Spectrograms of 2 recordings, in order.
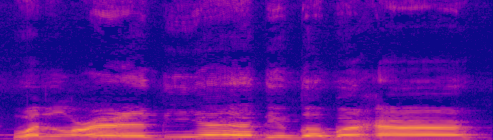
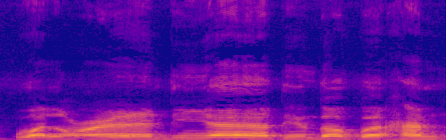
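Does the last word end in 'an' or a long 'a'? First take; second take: long a; an. First: The last word ends with a long 'a' vowel. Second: The last word ends with a nasal 'an' sound. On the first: The tanwin becomes a lengthened vowel when stopping. The speaker calls it right. "cara membaca yang benar mad iwadnya" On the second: It follows the written tanwin as it stands. The speaker calls it wrong. "Saya baca apa adanya, fathah harokat tanwinnya"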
